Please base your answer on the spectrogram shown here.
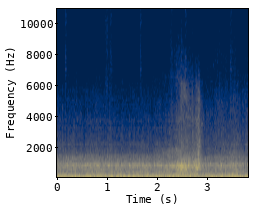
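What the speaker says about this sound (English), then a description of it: "Here comes a truck." Vehicle noise from driving along a road near the Mexican border in New Mexico, with a truck passing; steady, loud broadband road rumble throughout and a brief rise in hiss as the truck goes by.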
